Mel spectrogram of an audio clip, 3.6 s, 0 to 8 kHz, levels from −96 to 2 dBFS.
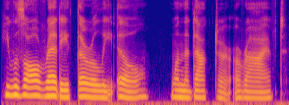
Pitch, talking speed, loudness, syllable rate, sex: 155 Hz, 150 wpm, -19 LUFS, 4.9 syllables/s, female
